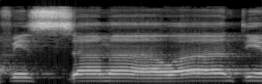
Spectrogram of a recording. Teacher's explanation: fis samawati tasydid sin, dari al bertemu dengan sin disebut idgham syamsiyah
